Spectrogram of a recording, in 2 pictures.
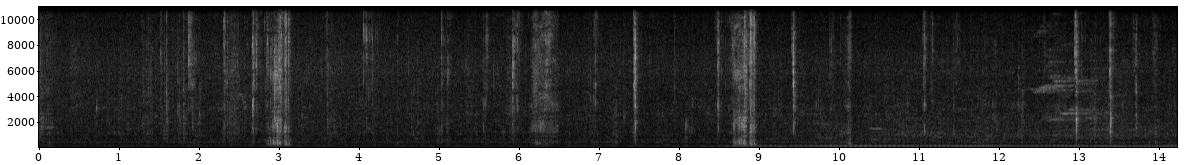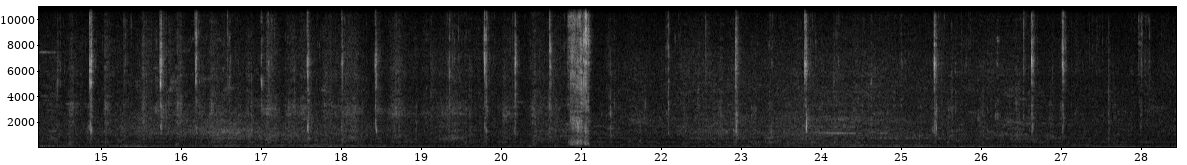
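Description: Close-up eating sounds of a man eating rice and chicken curry with his fingers: chewing and wet mouth noises with small clicks, and three louder sharp clicks. A low hum comes in about nine seconds in.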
